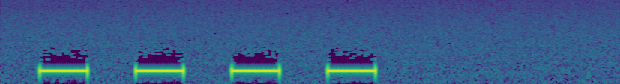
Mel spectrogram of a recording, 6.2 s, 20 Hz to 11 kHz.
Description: Telephone call progress tone (single-tone plan, as in Europe, Japan and elsewhere), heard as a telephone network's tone, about 420 Hz, 0.48 s on and 0.48 s off. Busy tone.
